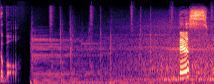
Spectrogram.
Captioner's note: sound of machinery whirring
